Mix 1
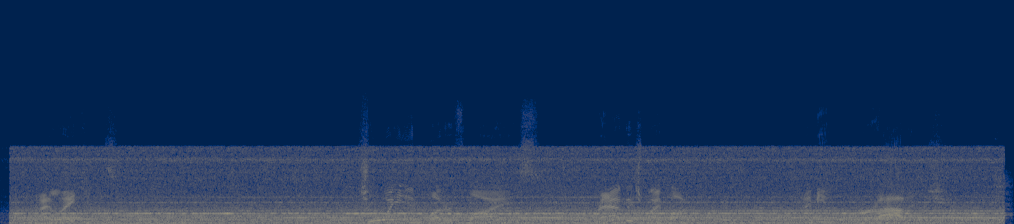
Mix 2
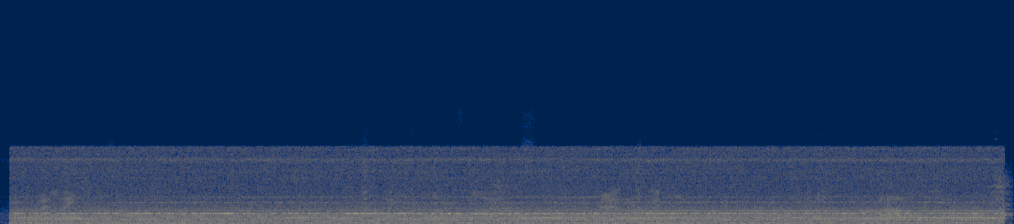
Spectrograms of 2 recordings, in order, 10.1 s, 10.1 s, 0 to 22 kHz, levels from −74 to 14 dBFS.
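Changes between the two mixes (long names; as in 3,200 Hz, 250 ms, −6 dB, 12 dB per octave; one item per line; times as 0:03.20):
speech −8.0 dB
second sound +6.5 dB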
